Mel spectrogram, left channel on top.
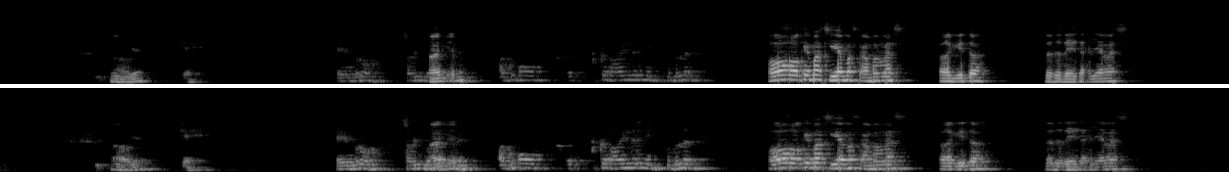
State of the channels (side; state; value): both; normal; correlation 0.48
